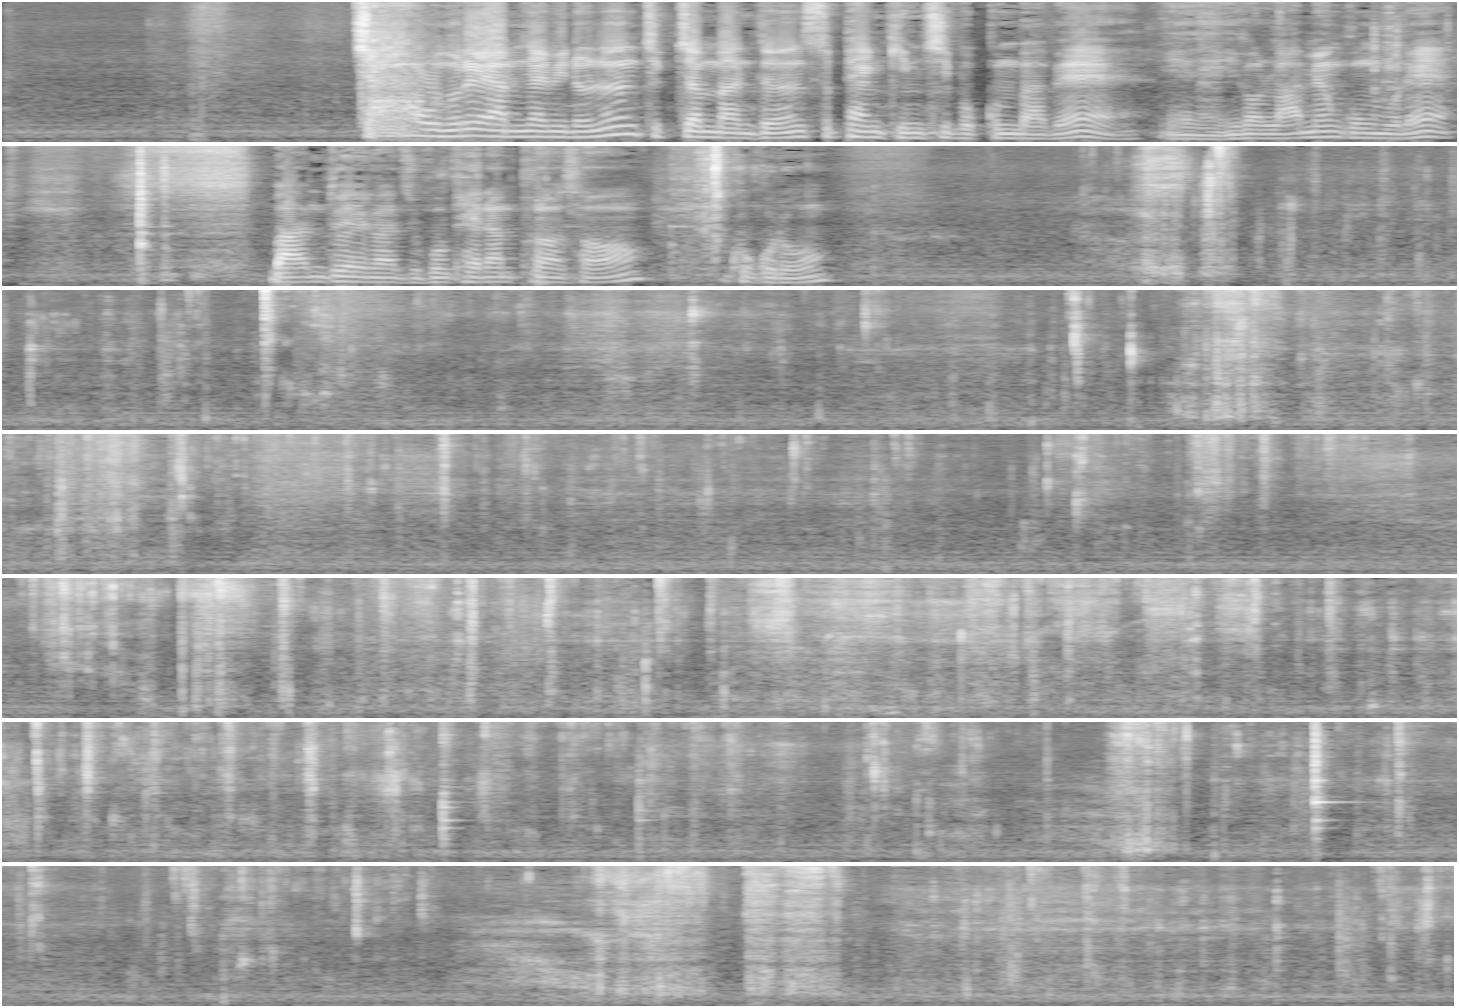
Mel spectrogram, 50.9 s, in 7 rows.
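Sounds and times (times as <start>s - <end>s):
chewing crunchy food: 12.8s - 50.9s.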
